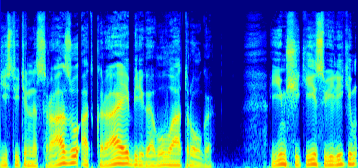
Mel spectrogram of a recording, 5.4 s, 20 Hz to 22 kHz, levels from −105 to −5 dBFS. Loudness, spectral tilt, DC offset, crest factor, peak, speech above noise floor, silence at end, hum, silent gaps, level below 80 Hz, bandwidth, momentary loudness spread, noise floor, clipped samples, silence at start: -32 LUFS; -5.5 dB/octave; under 0.1%; 16 dB; -16 dBFS; 35 dB; 0 s; none; none; -50 dBFS; 17 kHz; 11 LU; -67 dBFS; under 0.1%; 0 s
